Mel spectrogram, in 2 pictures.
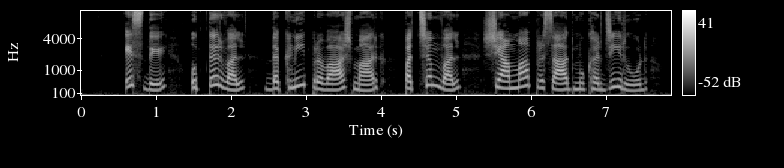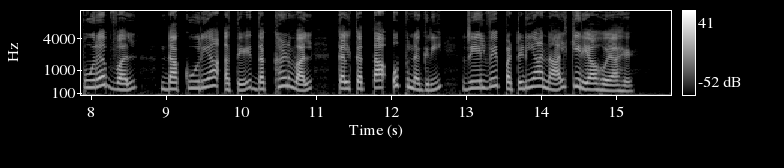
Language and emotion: Punjabi, neutral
